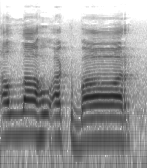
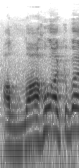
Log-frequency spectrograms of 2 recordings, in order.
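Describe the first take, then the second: First: The phrase is stretched out and drawn long. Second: The phrase is said at normal length. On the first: The speaker calls it wrong. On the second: The speaker calls it right.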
